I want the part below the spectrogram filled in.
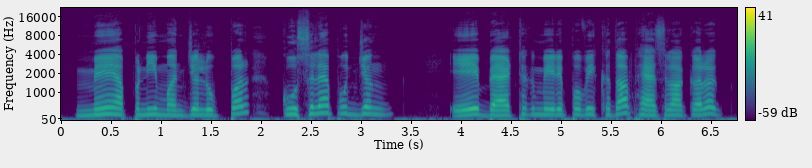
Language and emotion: Dogri, fearful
